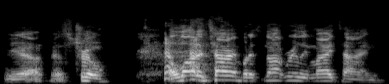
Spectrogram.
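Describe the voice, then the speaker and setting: A man's voice: a little high, expressive, a little slow, fairly bright tone, no room sound, low-quality recording. A man as a podcast guest, talking in a laid-back, easygoing way. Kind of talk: casual conversation.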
